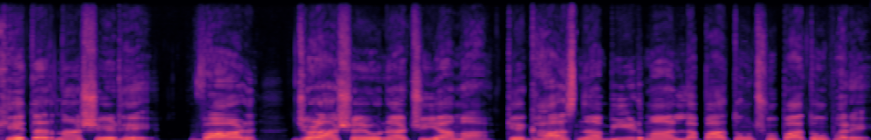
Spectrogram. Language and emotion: Gujarati, neutral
